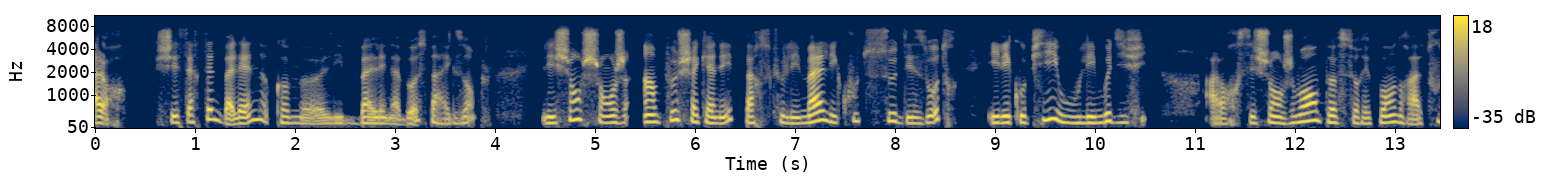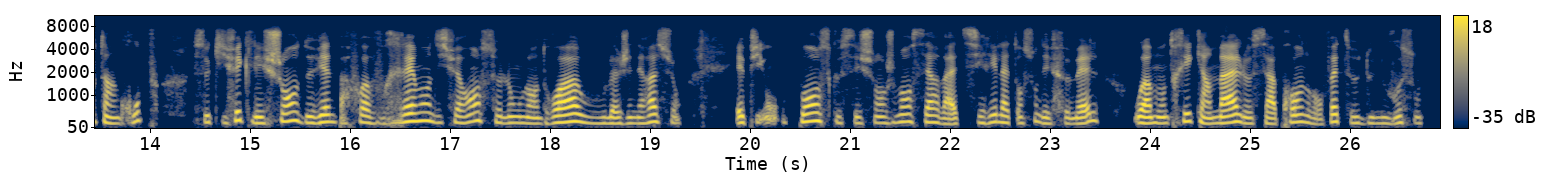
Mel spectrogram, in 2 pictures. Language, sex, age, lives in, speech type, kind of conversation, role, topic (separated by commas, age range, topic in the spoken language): French, female, 30-34, France, read, expert-assistant, expert, Pourquoi les baleines chantent-elles ?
